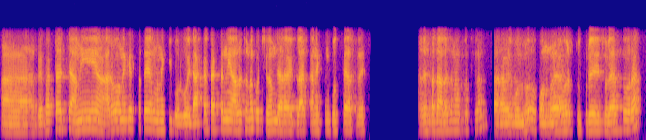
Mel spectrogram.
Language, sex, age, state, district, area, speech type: Bengali, male, 60+, West Bengal, Nadia, rural, conversation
